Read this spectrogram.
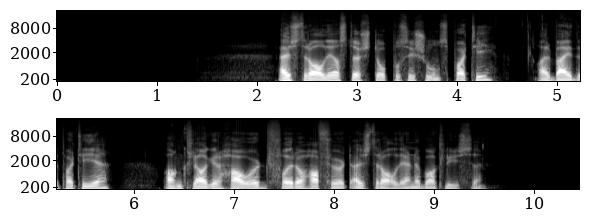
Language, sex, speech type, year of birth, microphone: Norwegian, male, read, 1952, Sennheiser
